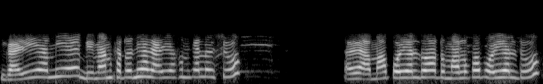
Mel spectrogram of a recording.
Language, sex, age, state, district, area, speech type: Assamese, female, 45-60, Assam, Lakhimpur, rural, conversation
